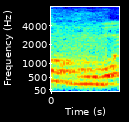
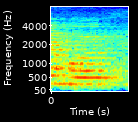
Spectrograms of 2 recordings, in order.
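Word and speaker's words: hour: इसको होवर ऐसे नहीं बोलेंगे, ओवर बोलेंगे। ओके, 1 आवर, 2 आवर, 3 आवर, इसमें एच है वो साइलेंट होता है।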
